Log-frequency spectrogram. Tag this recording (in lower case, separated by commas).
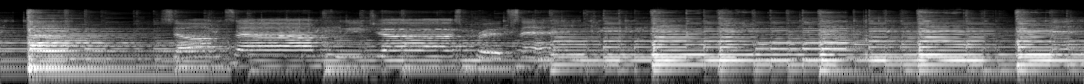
music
